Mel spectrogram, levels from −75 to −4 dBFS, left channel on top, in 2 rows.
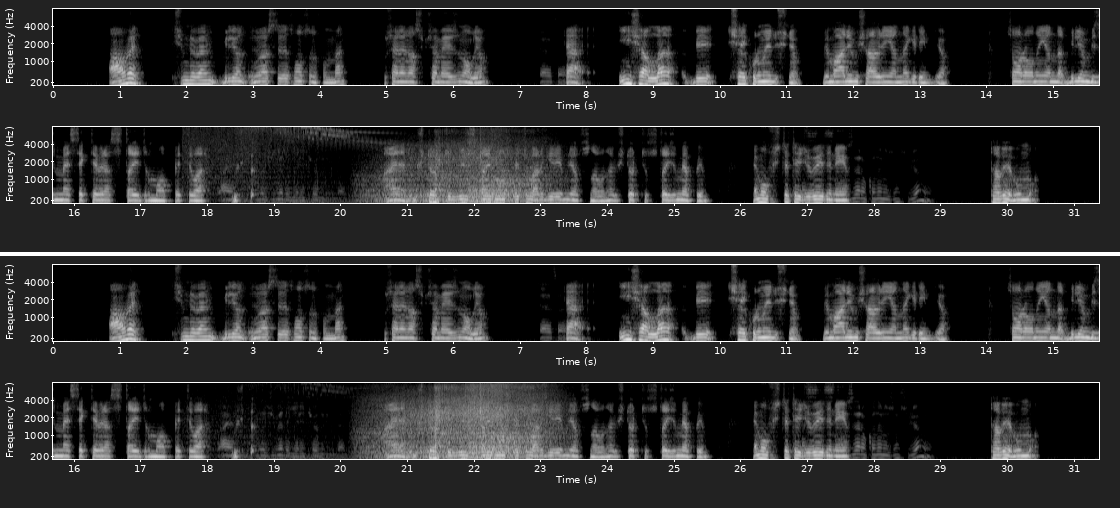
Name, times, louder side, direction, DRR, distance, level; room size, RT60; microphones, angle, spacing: voice 1, 0.8-1.4 1.8-4.4 5.0-6.5 7.7-8.0 8.5-11.2 11.5-13.4 14.3-18.0 18.4-18.5 20.6-25.5 26.2-27.6 29.8-30.5, equal, ahead, 1.2 m, -26 dB
voice 2, 7.3-7.8 18.1-20.3 26.9-28.9, right 2 dB, 30° right, 7.2 m, -49 dB
sound 1, 17.6-24.5, left 8 dB, 75° left, 2.5 m, -47 dB
Waves surf, 20.2-23.5, right 4 dB, 55° right, 1.4 m, -31 dB
head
